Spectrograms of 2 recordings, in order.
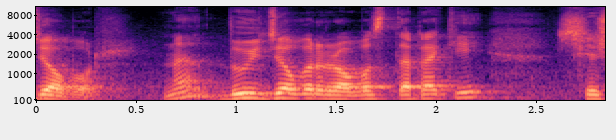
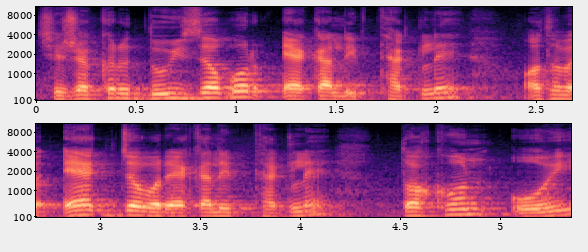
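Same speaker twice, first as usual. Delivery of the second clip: ordinary talk, nothing marked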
